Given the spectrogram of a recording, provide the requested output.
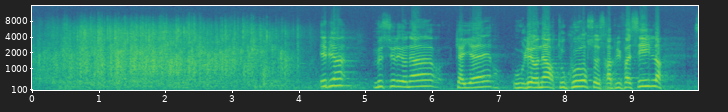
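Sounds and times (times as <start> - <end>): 
audience applause: 0.0 - 4.3
speech: 4.4 - 9.9.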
